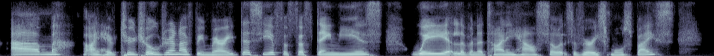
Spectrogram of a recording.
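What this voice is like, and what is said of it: New Zealand accent. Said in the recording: “I have a funny accent. So I'm not from the US. I am from a small country called New Zealand. So I'm a Kiwi.”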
